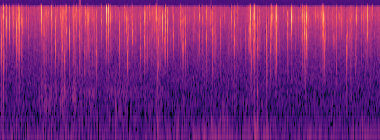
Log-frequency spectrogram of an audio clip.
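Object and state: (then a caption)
Plastic bubble wrap being crumpled. Clear plastic bubble wrap is held close to the mic and crumpled and twisted between both hands. A dense, steady stream of crinkling with sharp, bright pops and crackles fills the clip at a low overall level. Occasional louder pops stand out above the continuous rustle.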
